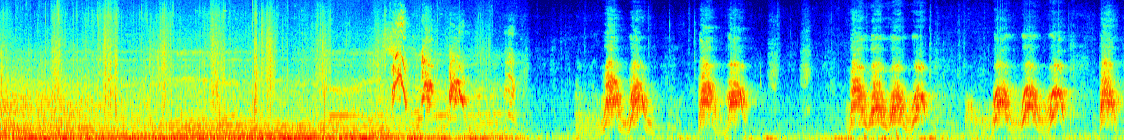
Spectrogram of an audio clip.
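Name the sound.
dog barking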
